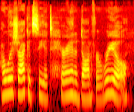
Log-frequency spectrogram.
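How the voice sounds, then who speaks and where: A woman's voice: fairly high pitch, fairly even intonation, moderate pace, a little mellow, close to an everyday voice. A woman voicing a cautious, bookish young boy in a children's storybook, earnest and admonishing. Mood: curious.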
